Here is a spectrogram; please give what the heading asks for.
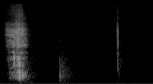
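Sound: sneeze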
